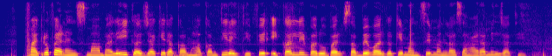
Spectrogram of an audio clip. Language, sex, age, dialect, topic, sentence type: Chhattisgarhi, female, 31-35, Central, banking, statement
